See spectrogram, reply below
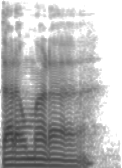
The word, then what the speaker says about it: Tarahumara: It's very interesting because Rarámuris live in the Tarahumara mountain range. The mountain range is called Tarahumara, but their ethnicity is Rarámuri. So it's just a mis... how do I say this? It's just... you don't say Tarahumara as a person. Like, he's not a Tarahumara, he's a Rarámuri.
